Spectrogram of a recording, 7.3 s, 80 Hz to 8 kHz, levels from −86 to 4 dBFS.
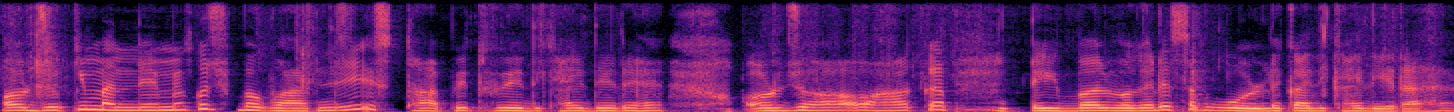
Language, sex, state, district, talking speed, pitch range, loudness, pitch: Hindi, female, Uttar Pradesh, Hamirpur, 230 wpm, 185-220 Hz, -14 LUFS, 195 Hz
